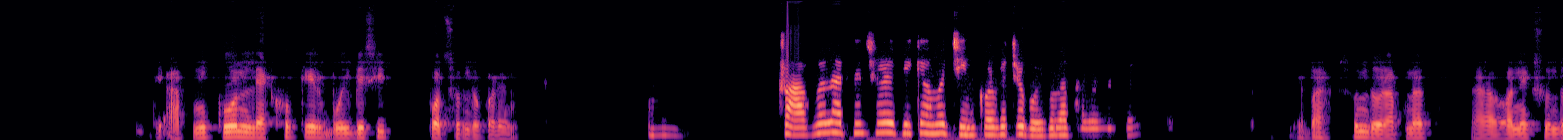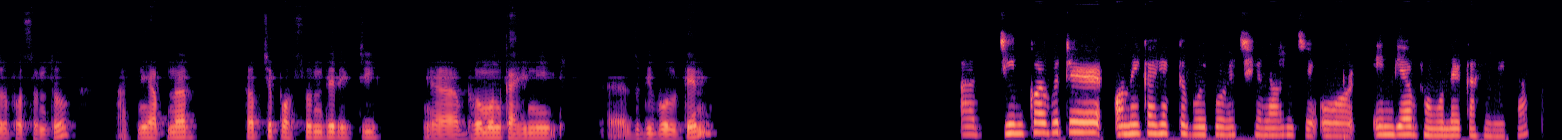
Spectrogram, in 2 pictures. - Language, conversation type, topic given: Bengali, unstructured, আপনি কোন ধরনের বই পড়তে সবচেয়ে বেশি পছন্দ করেন?
- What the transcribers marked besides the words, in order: static; tapping; other background noise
